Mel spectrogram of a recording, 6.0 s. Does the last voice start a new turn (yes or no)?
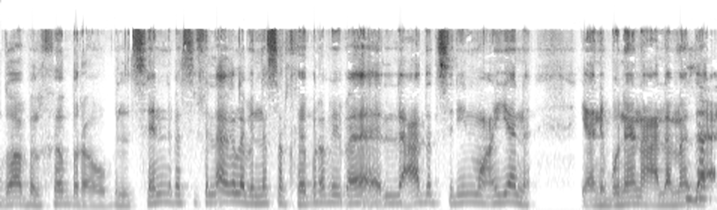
yes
